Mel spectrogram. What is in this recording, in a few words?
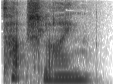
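"touchline", English, British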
